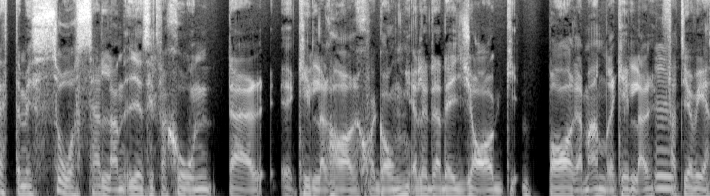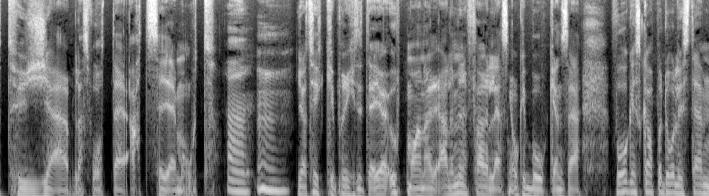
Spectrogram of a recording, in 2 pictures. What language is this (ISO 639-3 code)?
swe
